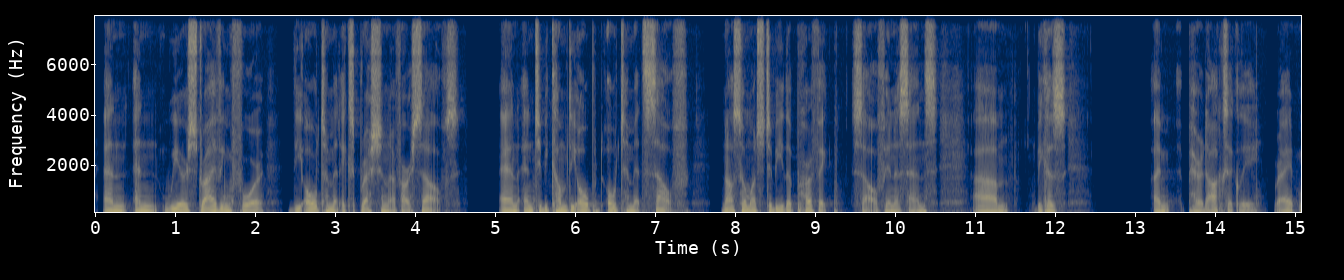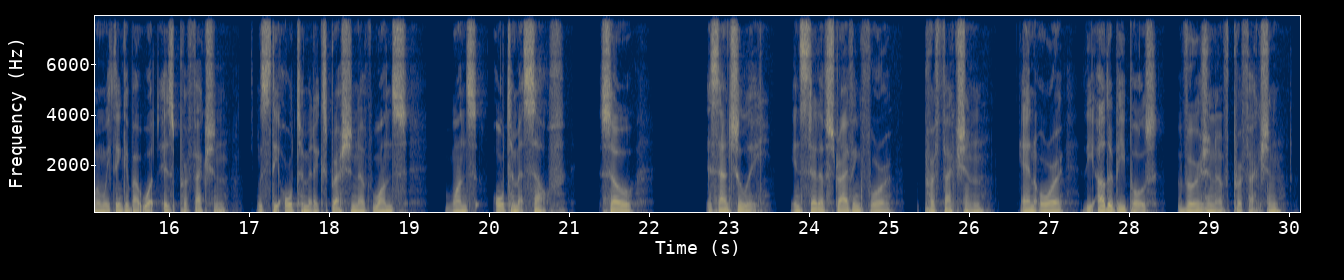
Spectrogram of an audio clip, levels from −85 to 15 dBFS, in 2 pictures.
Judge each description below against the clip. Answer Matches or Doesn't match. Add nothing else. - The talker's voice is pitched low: Matches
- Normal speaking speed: Doesn't match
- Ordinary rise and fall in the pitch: Matches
